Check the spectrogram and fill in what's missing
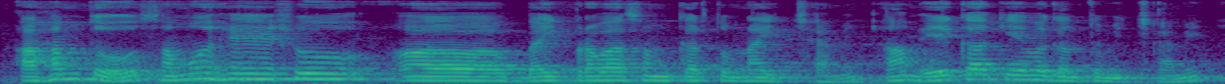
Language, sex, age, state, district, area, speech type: Sanskrit, male, 45-60, Karnataka, Bangalore Urban, urban, spontaneous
